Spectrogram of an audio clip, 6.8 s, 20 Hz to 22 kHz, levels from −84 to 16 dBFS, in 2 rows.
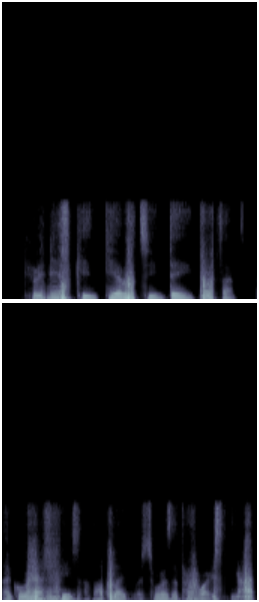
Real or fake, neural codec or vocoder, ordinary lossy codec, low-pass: fake; codec, 24 kHz, 0.5 kbps, DualCodec; none; 7.2 kHz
